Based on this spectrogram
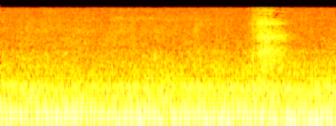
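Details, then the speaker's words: Electrolux dryer after repair of rumbling caused by lint built up in the blower housing: smooth even low hum with no rumble or knocking; cleaning fixed it, normal operation. "sounds good so that did the trick hope that helps you with your Electrolux dryer"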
